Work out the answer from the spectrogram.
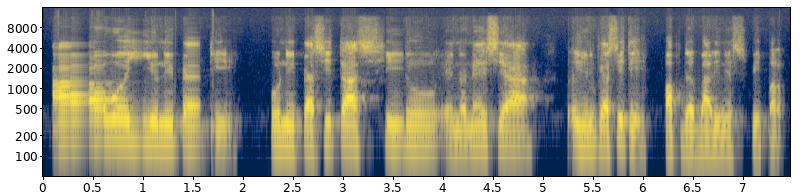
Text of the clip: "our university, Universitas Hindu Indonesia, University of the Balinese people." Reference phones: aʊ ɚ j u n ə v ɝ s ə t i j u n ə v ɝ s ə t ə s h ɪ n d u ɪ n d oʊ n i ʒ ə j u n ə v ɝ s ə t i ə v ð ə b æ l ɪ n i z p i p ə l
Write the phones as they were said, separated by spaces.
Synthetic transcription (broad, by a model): aʊ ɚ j u n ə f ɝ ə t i u n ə f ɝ s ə t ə s h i d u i n d oʊ n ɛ s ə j u n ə f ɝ s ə t i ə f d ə b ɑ l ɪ n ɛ s p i p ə l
